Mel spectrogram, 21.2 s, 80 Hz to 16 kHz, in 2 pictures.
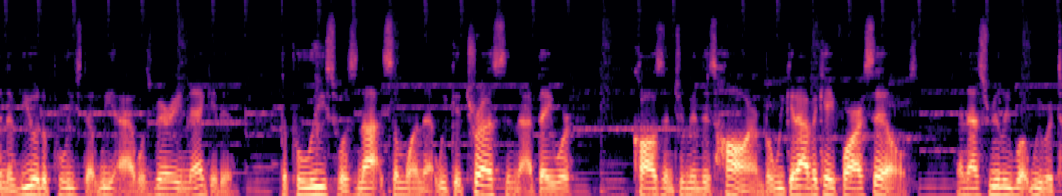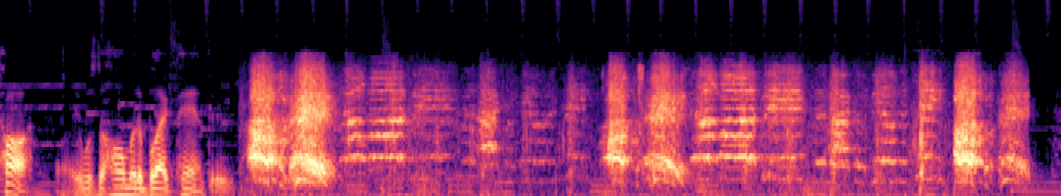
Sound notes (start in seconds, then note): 13.0 crowd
